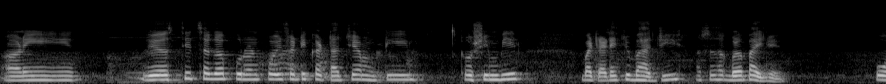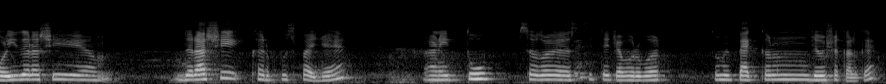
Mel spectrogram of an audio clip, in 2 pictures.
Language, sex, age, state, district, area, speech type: Marathi, female, 45-60, Maharashtra, Sangli, urban, spontaneous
